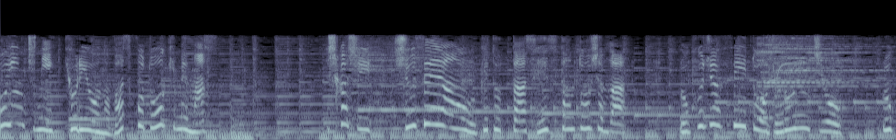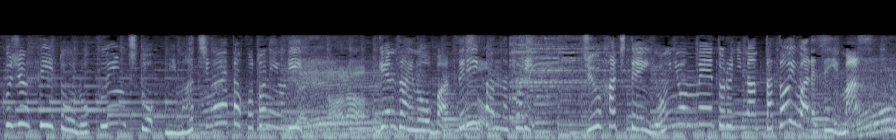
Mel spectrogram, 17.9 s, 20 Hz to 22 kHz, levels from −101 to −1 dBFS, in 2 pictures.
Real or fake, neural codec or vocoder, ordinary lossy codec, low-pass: real; none; none; none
